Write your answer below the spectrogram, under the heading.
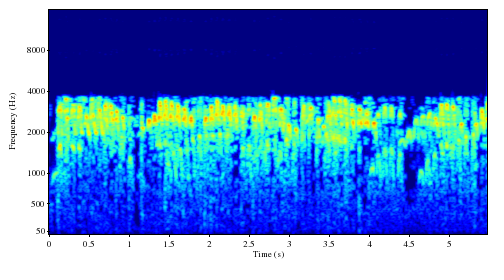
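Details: Wandering whistling ducks (Dendrocygna arcuata) call together in a dense, unbroken chatter of high, thin whistles and twitters, with brief dips in the flow.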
